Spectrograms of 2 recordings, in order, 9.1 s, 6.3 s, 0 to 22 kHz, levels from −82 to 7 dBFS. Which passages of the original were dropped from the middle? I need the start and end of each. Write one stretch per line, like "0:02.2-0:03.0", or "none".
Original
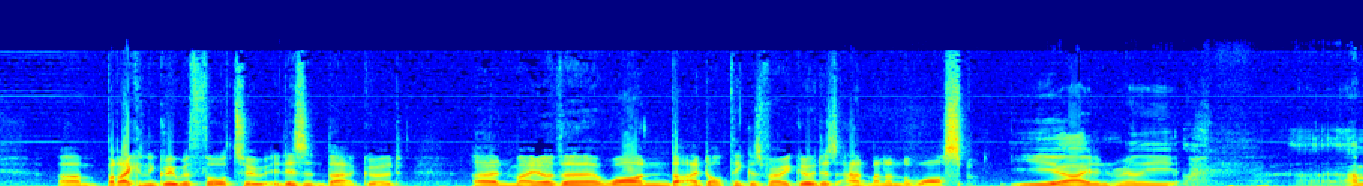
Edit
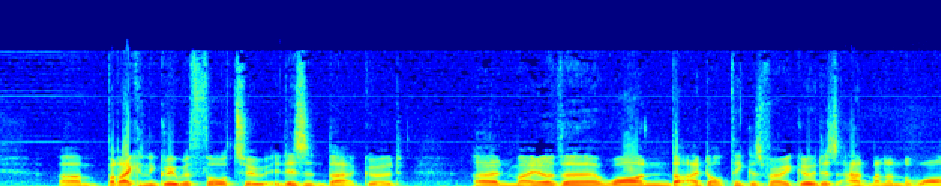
none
